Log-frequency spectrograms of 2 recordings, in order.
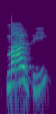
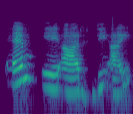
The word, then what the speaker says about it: mardi: Mardi. Mardi.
